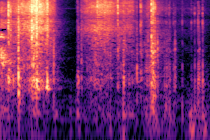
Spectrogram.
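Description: Thin clear plastic clamshell container crinkling and crackling as it is gripped and handled, in short irregular bursts.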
